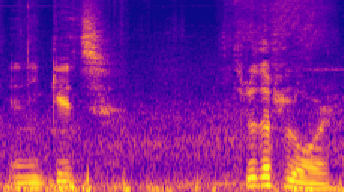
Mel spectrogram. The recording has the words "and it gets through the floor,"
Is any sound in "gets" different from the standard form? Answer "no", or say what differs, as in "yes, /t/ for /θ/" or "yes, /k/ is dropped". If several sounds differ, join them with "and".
no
